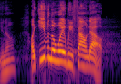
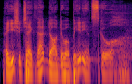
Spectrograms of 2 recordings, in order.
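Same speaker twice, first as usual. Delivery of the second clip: low, softer condescending neighbor; 9 semitones lower, 5 dB quieter than usual. Retold or imitated. Neighbor advising on his dog, condescending. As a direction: talk down in a lower, measured voice. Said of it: "in a real condescending voice".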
